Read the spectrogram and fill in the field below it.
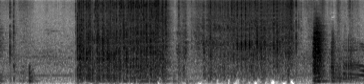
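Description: Tarot cards riffle-shuffled in two long bursts of close, crisp papery rustling, with a short pause between and a brief final flick at the end.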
